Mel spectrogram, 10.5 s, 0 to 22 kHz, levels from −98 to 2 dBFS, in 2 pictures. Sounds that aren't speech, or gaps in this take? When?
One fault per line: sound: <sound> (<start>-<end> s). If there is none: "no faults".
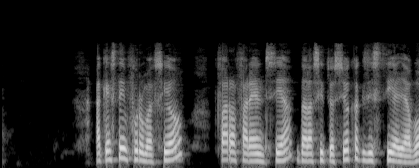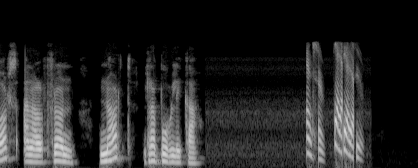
sound: chirp (9.1-9.8 s)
